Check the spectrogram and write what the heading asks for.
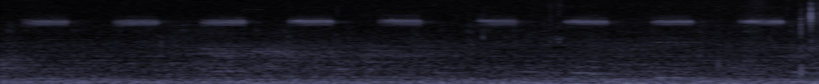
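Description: A cricket chirping steadily and faintly, about two short, high chirps a second.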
